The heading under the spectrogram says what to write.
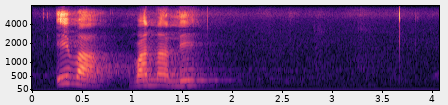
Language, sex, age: Northern Sotho, male, 24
